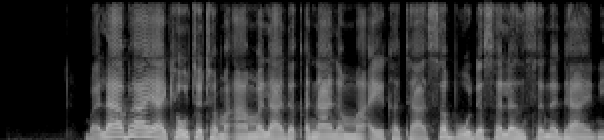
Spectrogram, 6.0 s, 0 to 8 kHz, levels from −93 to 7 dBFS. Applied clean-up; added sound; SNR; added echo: none; none; none; none.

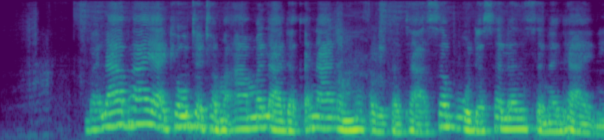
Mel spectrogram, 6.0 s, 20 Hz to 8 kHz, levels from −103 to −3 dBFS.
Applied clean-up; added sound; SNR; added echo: neural separator model SepFormer DNS4.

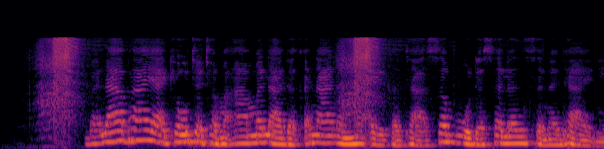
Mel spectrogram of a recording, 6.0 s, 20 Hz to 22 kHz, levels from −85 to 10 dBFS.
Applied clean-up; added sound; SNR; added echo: none; Fireworks; 17 dB; reverberation time 0.3 s.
